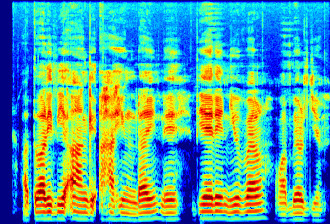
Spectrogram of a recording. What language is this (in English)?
Kikuyu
